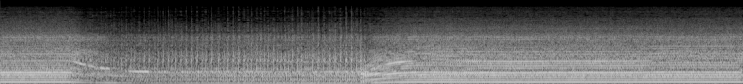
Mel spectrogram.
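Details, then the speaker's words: Echo ES-250 leaf blower (same engine as PB-250) after turning the adjustment screw left while running wide open: revs dip briefly then climb to a clean, steady high-pitched full-throttle drone, no bogging; bog fixed. "and that's about all there is to it just adjust that puppy until you hear it clear up and it sounds right"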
